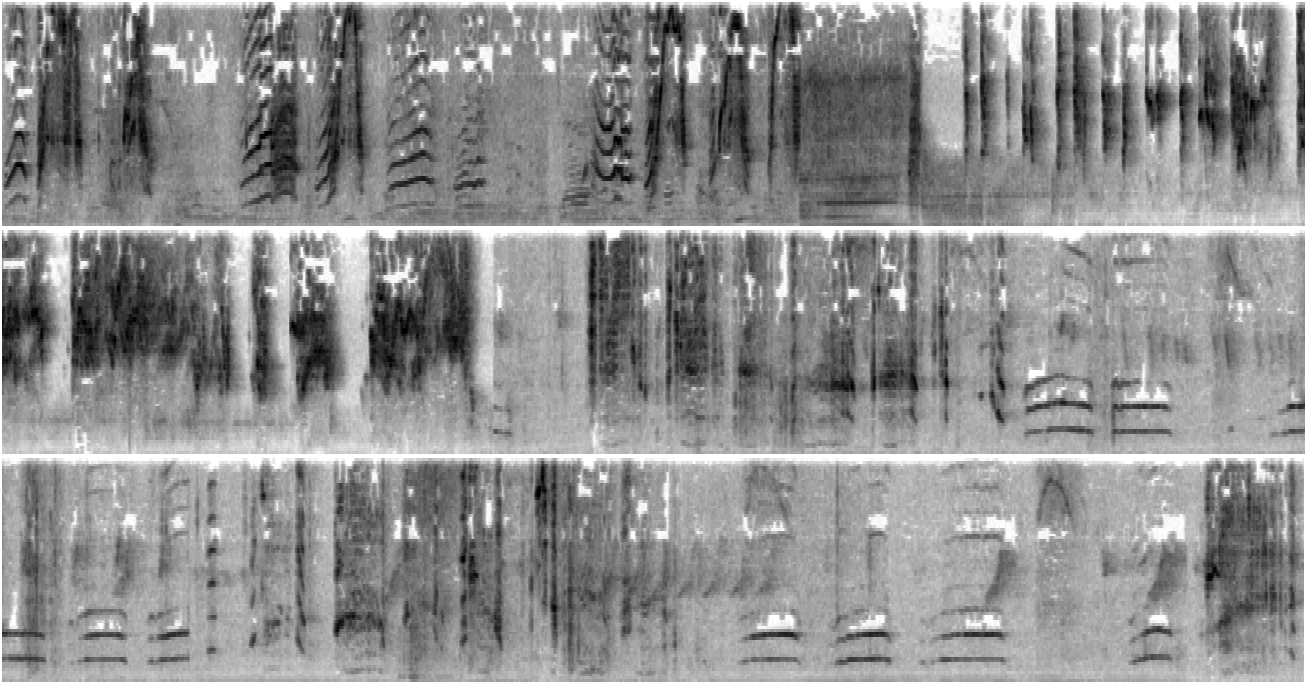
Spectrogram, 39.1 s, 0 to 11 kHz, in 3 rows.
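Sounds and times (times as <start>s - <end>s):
rapid high animal chirps: 25.7s - 32.8s.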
